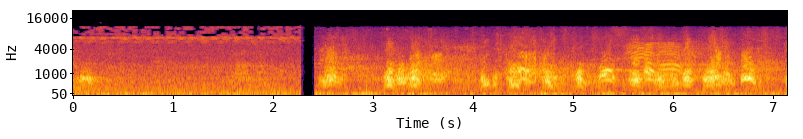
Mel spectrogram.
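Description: Dog barking: a single bark near the start, then, after a short gap, a fast run of many sharp barks mixed with higher yelps.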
